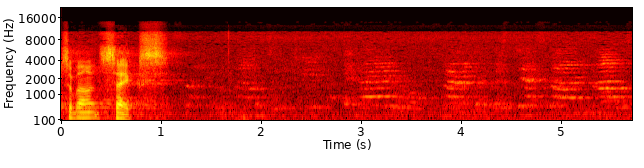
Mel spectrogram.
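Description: An elderly man speaks into a microphone to an audience, his voice carried over loudspeakers in a hall.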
